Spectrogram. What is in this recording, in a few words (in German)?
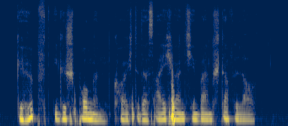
Aufnahme AUX Mic; OneOdio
